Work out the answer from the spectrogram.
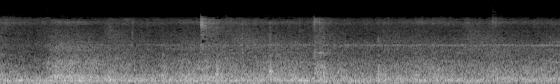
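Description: Metro train running in the station, a steady rumble with a few sharp clicks and, from about halfway, a faint steady whine.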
